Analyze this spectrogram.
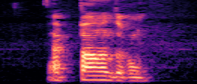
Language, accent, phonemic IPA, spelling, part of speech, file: French, Canada, /a.pɑ̃.dʁɔ̃/, appendront, verb, LL-Q150 (fra)-appendront.wav
- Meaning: third-person plural simple future of appendre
